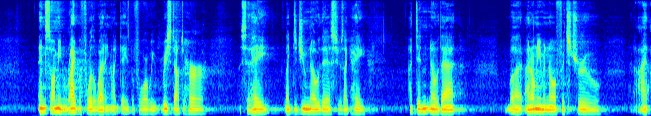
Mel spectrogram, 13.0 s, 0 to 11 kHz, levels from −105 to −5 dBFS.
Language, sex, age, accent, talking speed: English, male, 40-59, American, 190 wpm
